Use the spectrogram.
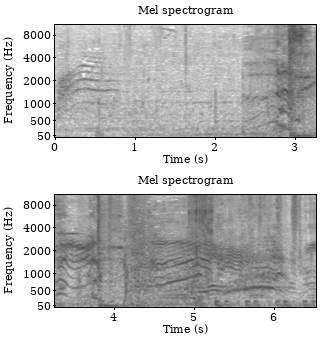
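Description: Cats in the video game Vampyr meow and yowl repeatedly, several drawn-out, wavering cries over a soft background, growing louder midway, with a person talking intermittently.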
